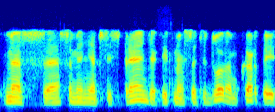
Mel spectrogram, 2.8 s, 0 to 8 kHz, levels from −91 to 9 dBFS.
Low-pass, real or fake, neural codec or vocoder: 7.2 kHz; real; none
